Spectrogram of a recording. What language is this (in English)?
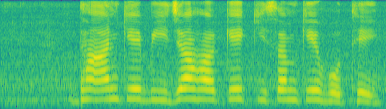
Chhattisgarhi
